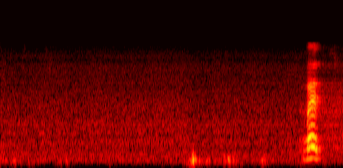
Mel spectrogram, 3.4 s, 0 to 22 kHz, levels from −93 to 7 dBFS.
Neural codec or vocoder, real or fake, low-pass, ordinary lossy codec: none; real; none; none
